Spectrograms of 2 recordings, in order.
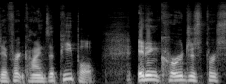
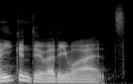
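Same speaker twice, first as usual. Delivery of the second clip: ordinary talk, nothing marked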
